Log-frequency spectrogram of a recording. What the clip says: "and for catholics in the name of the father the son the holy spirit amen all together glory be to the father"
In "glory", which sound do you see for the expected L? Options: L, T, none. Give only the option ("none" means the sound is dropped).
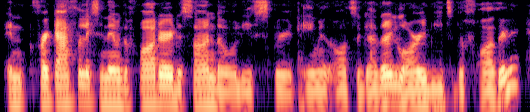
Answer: L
